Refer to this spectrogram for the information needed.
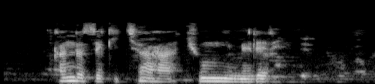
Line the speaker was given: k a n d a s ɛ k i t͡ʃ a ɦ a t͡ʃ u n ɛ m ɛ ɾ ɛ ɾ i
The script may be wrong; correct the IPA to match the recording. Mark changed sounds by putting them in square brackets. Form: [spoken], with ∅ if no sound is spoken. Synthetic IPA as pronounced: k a n d a s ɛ k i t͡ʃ a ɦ a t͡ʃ u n [i] m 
